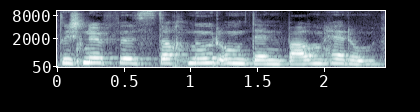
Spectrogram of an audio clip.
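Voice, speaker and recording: A woman voicing an irritable, quick-tempered orphan girl in a children's story. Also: on the high side, steady tone, darkish tone, natural voice, poor audio. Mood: impatient. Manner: irritable, snapping.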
